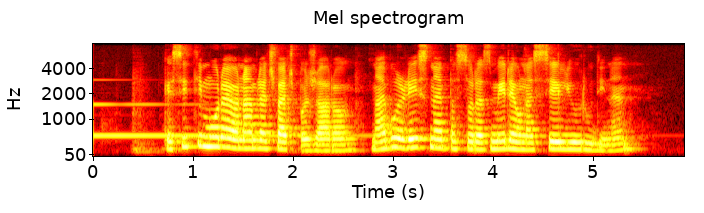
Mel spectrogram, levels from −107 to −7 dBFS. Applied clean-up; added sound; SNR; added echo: none; Chink, clink; 17 dB; none.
